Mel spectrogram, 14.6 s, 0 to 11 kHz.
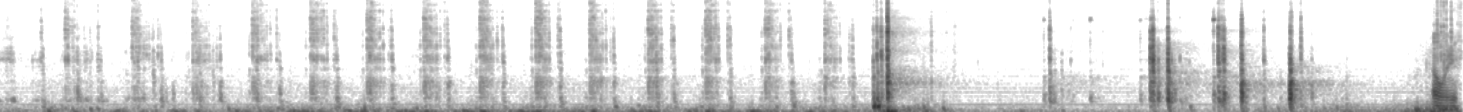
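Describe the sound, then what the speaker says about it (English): A hand ratchet clicks in a rapid, even rhythm while tightening bolts during a 2004 Cadillac install, then gives way to scattered clanks and knocks of tools and parts. "Oh, and if you notice, I got my ratchet."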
